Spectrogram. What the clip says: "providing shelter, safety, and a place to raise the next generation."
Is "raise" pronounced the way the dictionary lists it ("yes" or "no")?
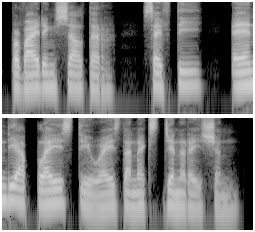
no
